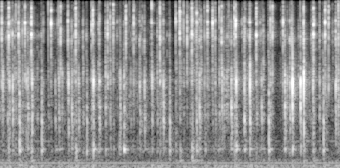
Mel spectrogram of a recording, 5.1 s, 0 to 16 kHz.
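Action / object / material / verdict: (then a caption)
tap / plastic mechanical keyboard with round keycaps / plastic / none. Long pink acrylic nails type quickly on a plastic mechanical keyboard with backlit round plastic keycaps. About 34 short, bright clicky taps come in a steady, uneven rhythm, each dying away almost instantly, with a faint low hum underneath.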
